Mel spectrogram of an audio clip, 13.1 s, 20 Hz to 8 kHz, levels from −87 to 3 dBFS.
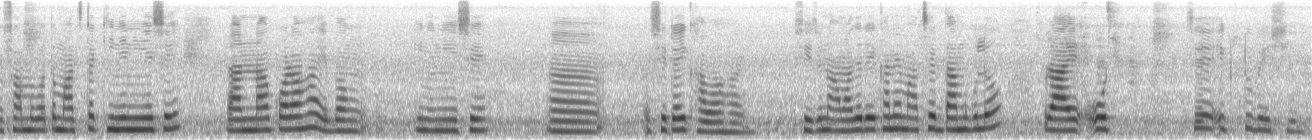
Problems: background sounds at intervals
